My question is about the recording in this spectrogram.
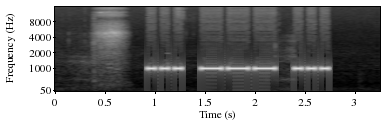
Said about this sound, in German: Genau, dann beginnen wir doch einfach die Folge heute mit einem herzhaften Nieser. Achtung.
